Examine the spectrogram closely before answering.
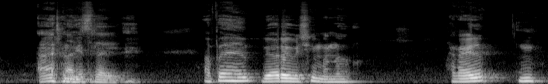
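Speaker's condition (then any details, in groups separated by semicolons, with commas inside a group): Cerebral palsy; from birth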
